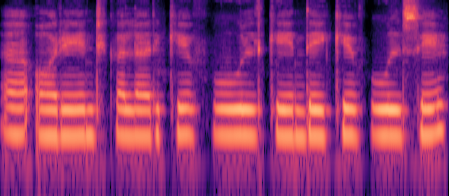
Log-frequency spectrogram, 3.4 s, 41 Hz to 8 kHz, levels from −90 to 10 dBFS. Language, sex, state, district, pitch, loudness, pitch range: Hindi, female, Madhya Pradesh, Bhopal, 210 Hz, -13 LUFS, 210-215 Hz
